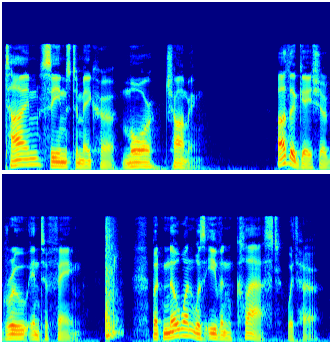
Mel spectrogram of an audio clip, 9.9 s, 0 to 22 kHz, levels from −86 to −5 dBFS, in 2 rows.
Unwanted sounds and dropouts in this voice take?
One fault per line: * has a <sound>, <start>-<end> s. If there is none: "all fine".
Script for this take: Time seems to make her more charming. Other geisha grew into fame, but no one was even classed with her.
* has a thud, 6.5-6.8 s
